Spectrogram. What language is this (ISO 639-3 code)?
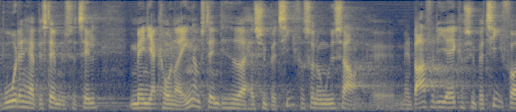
dan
